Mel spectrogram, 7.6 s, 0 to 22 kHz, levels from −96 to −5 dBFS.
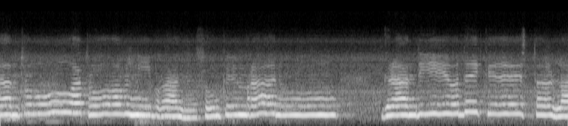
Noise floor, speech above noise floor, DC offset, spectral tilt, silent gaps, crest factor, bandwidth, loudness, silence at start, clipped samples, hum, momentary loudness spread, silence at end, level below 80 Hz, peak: -43 dBFS; 20 dB; under 0.1%; -7 dB/octave; none; 12 dB; 7.4 kHz; -23 LUFS; 0 s; under 0.1%; none; 6 LU; 0 s; -68 dBFS; -10 dBFS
